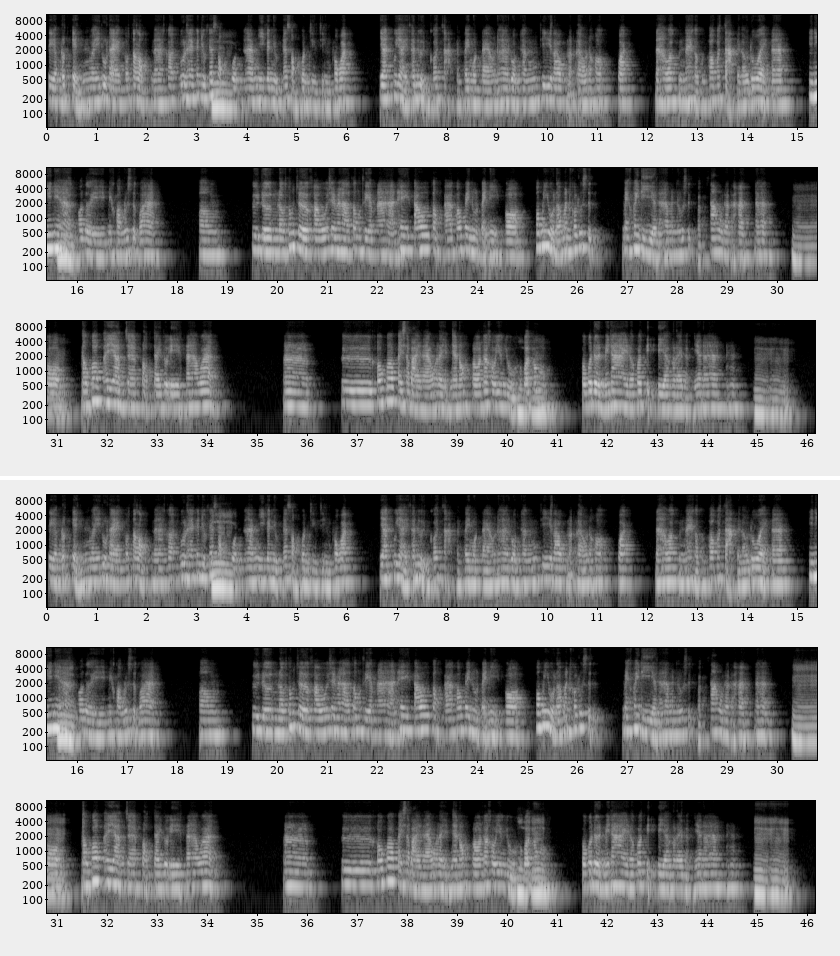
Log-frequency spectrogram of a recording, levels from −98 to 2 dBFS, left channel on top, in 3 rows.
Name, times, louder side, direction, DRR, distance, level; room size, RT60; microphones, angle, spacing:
voice 1, 0.0-6.0 6.6-11.1 11.4-11.6 12.2-14.7 15.2-17.6 18.4-18.8 19.5-24.8 25.2-26.1 26.9-28.2 28.7-29.8 30.8-31.1 31.5-34.1 35.5-36.0 36.7-40.8 41.5-42.7 43.0-44.6, equal, 65° left, 2 dB, 3.4 m, -29 dB
voice 2, 3.3-3.8 15.6-15.9 30.3-31.2 40.2-40.9 44.9-45.6, right 3 dB, 70° right, 10 dB, 1.0 m, -25 dB
21.5 x 15.5 x 2.5 m, 0.43 s
head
